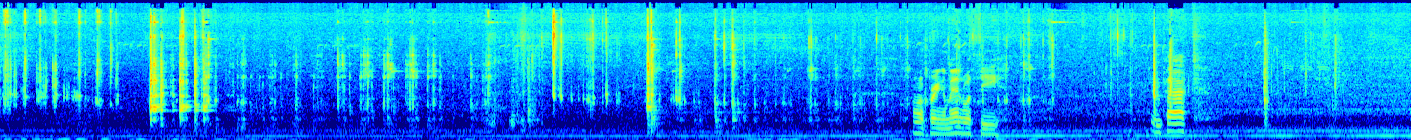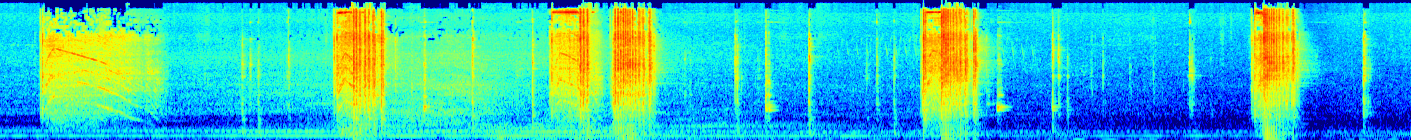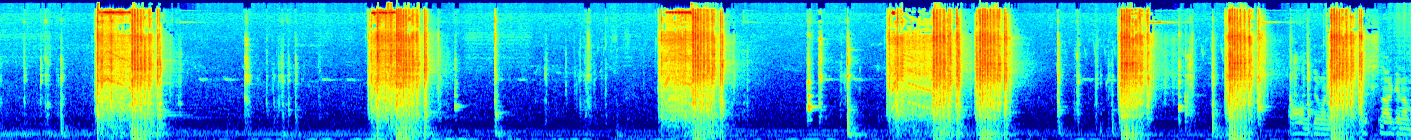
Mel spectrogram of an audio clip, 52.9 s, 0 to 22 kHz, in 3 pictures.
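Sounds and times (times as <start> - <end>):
falling whine: 18.1 - 19.9
impact wrench bursts: 18.1 - 19.9, 21.7 - 28.0, 29.0 - 30.3, 33.2 - 34.1, 36.4 - 37.5, 39.9 - 40.8, 43.5 - 44.6, 46.4 - 48.2, 49.2 - 52.9.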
